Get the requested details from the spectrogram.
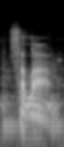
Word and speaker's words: tselem: Remember, within us, that word image literally is pronounced salam, but it's with a T-S-E-L-E-M. It means a shadow.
